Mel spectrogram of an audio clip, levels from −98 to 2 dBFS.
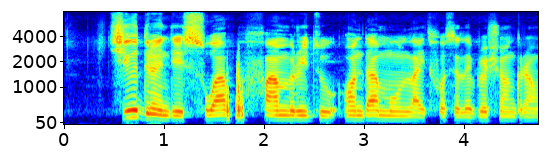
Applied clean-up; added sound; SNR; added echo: none; none; none; none.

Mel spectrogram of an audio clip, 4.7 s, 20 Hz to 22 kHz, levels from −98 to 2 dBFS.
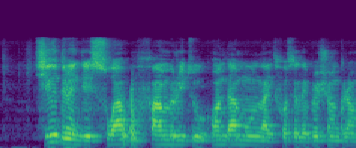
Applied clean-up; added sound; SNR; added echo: none; none; none; reverberation time 0.3 s.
